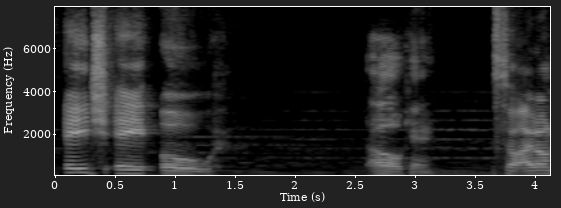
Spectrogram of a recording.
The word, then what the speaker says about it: Hao: h o w and it's not h a o l it's gotcha it's it's Hao but yes you you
